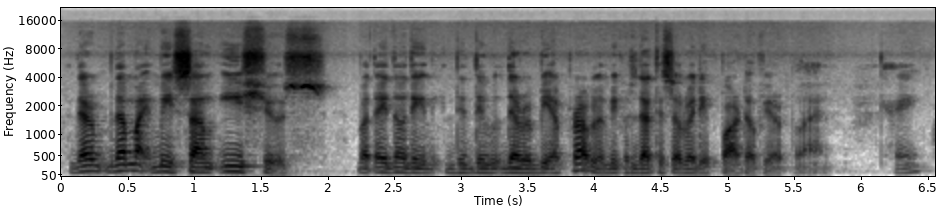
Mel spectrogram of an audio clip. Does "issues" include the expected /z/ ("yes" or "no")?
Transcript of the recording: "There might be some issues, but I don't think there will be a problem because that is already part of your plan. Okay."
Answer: no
